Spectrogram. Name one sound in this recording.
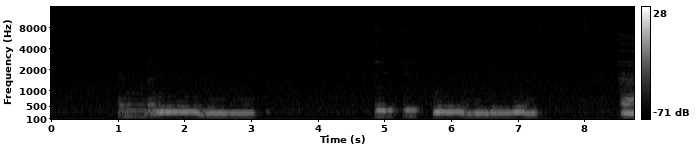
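A young man sings slow, drawn-out notes close by.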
